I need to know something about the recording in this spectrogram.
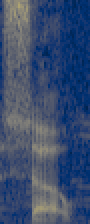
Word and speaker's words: sew: The verb is sew. Use a long O sound like no and go.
